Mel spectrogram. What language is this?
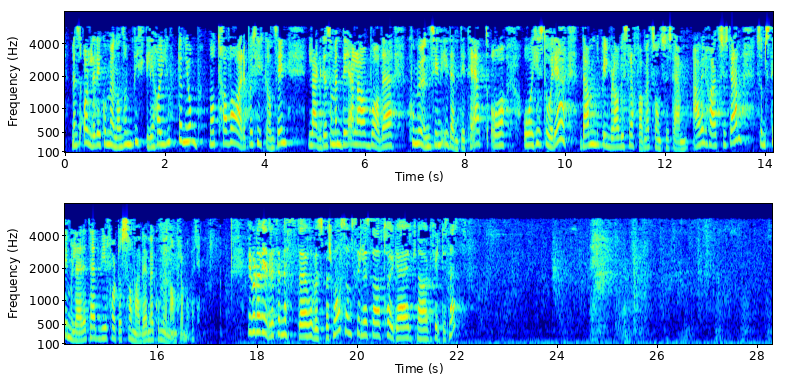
Norwegian Bokmål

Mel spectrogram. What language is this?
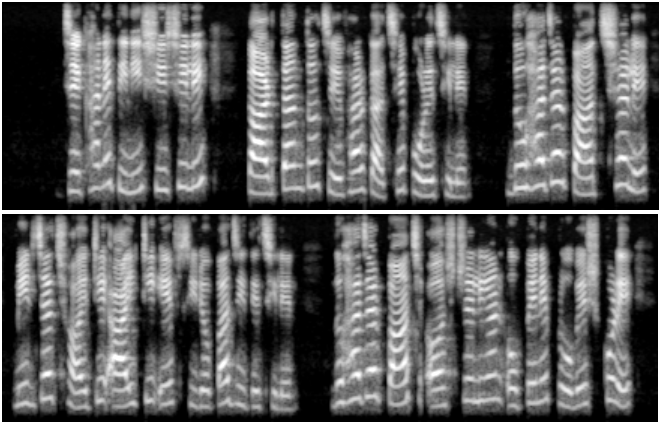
Bangla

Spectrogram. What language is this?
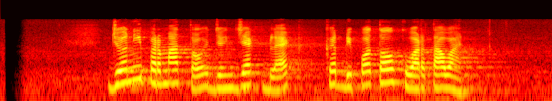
Sundanese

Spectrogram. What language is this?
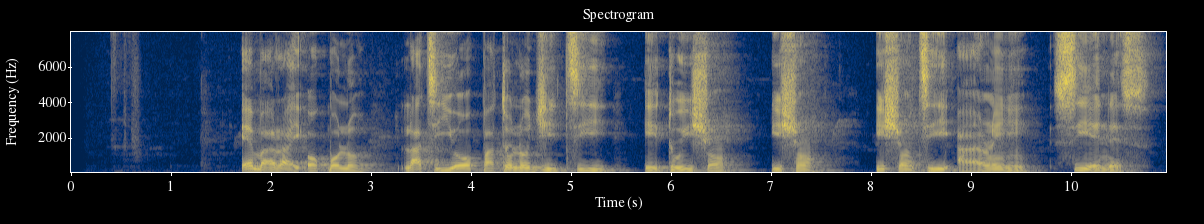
Yoruba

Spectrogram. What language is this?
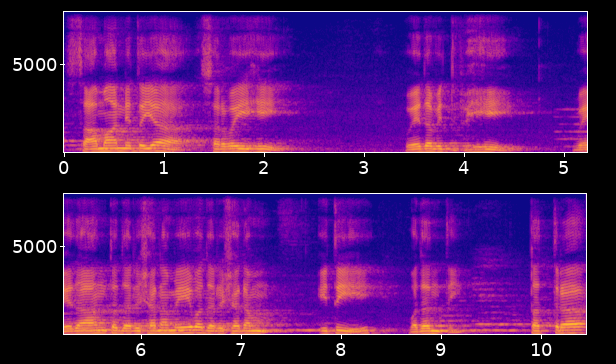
Sanskrit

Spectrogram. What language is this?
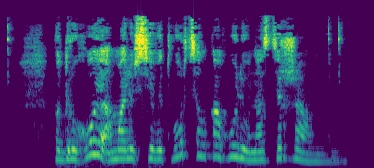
Belarusian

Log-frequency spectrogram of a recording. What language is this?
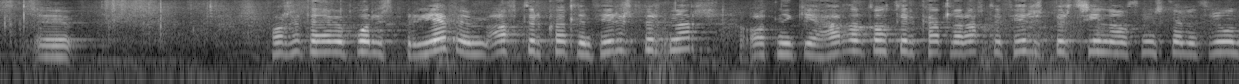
Icelandic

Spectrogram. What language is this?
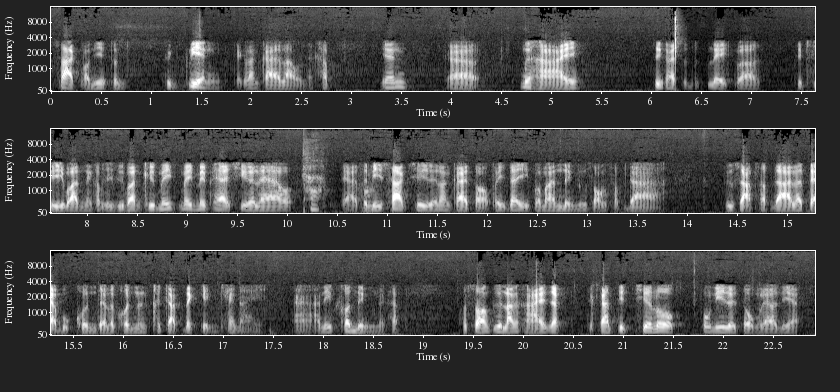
Thai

